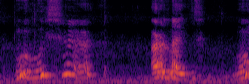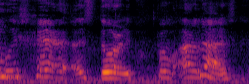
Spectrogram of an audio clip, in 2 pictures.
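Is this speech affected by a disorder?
Yes: cerebral palsy; frequent speech therapy.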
